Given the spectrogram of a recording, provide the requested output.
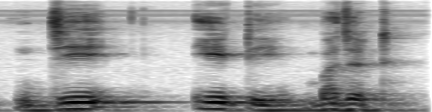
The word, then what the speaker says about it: budget: कभी कभी देखिए बजट लिखा होता है, BUDGET, बजट, इसे पढ़ते हैं बजट पढ़ते हैं। इसको हम लोग डी साइलेंट मानते हैं इसीलिए।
